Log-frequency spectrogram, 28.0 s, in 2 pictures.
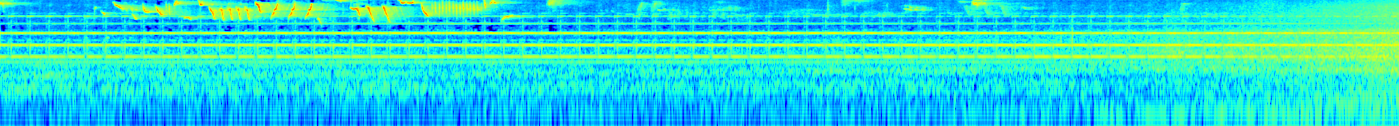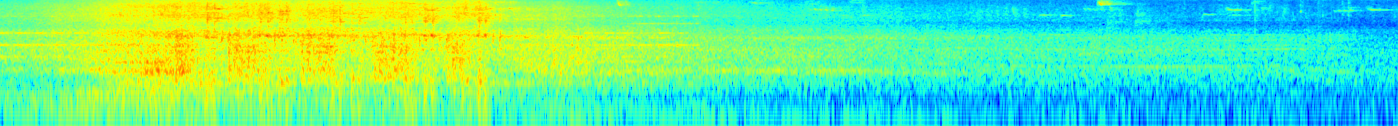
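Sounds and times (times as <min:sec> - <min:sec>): crossing warning bell ringing: 0:00.0 - 0:27.9
train passing at speed: 0:00.0 - 0:27.9
wheels clattering over rail joints: 0:15.0 - 0:20.4.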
